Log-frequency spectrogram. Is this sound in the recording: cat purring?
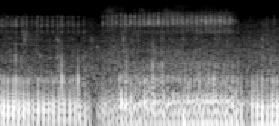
yes

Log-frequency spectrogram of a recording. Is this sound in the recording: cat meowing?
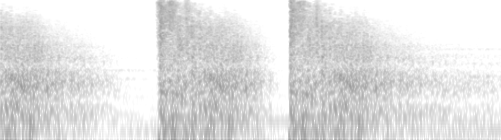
no

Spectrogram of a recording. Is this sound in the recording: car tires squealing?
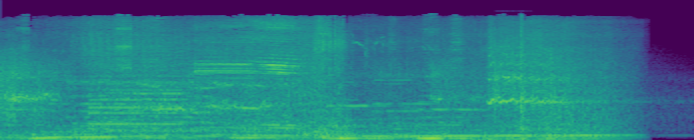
yes

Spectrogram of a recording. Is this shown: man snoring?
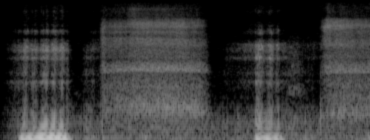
yes

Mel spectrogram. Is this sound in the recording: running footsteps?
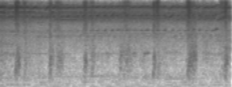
yes

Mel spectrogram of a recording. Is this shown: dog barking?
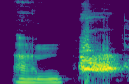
yes

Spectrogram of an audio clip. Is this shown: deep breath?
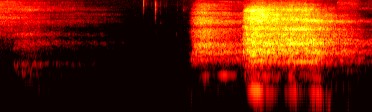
yes

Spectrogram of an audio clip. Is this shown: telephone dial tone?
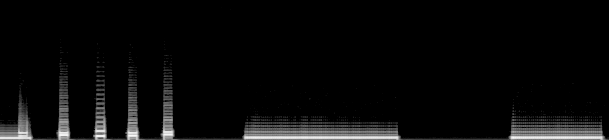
yes

